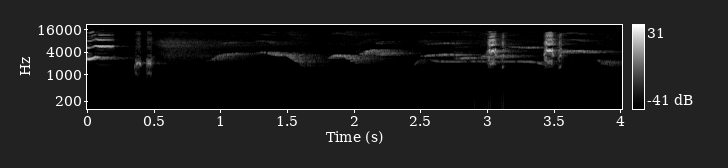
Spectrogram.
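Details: Oriental magpie-robin singing slow, drawn-out whistled phrases that swoop up and down, set off by sharp clicking chips at the start and end, over a faint steady hum.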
